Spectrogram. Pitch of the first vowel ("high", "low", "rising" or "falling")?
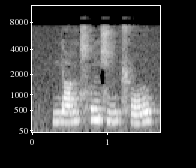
rising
